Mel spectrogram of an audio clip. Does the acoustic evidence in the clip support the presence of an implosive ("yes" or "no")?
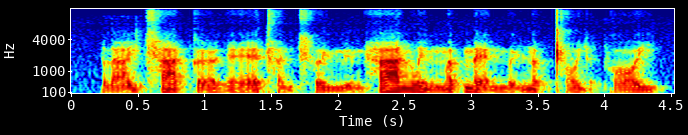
no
